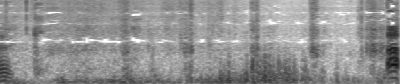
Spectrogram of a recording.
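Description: Footsteps of someone walking across grass and onto the loose pea gravel of a playground, heard as an uneven scuffing.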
